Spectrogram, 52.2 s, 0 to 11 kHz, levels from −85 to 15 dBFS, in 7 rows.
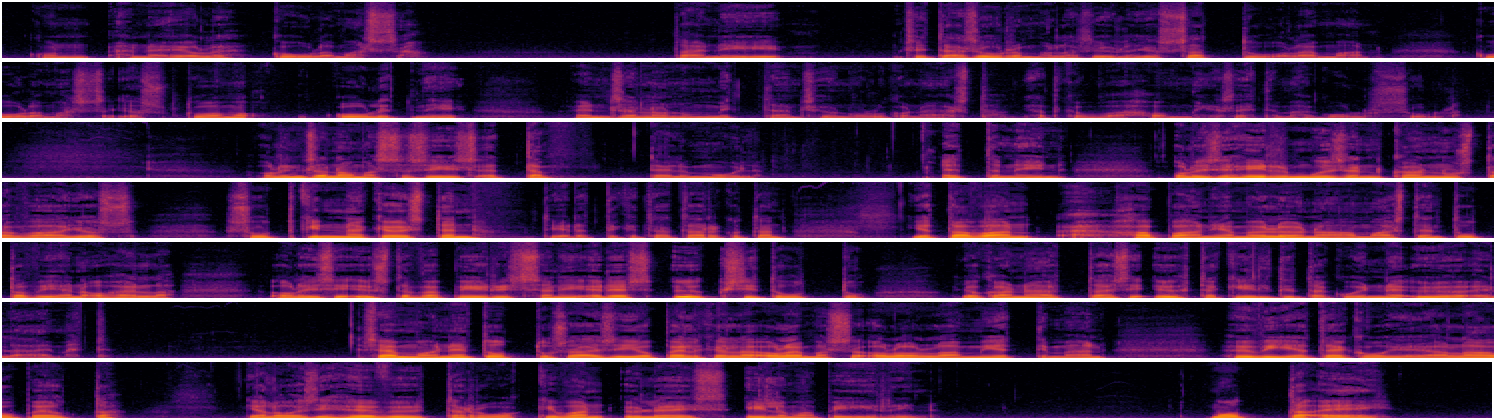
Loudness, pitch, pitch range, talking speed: -20 LUFS, 95 Hz, 85-110 Hz, 95 wpm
